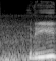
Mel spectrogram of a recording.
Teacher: ऋ जो है यह मूर्धन्य ध्वनि है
